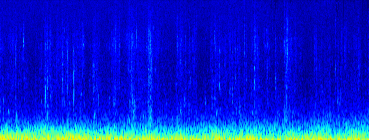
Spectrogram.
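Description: Strong wind buffeting the camera microphone in a steady low rumble, with faint scattered ticks over it.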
